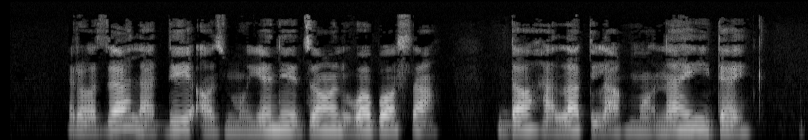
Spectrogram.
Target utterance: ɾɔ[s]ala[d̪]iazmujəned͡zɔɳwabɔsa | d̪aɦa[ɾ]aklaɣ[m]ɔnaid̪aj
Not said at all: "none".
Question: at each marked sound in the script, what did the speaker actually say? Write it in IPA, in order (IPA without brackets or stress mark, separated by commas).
z, d̪, l, m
